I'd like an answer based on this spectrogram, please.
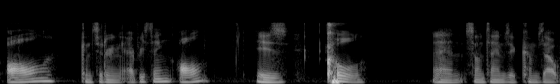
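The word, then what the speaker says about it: כל: considering everything, all, is kol, and sometimes it comes out with the kamatz katan. Don't make the mistake of saying kal, thinking it's a kamatz gadol, but rather it's kol.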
